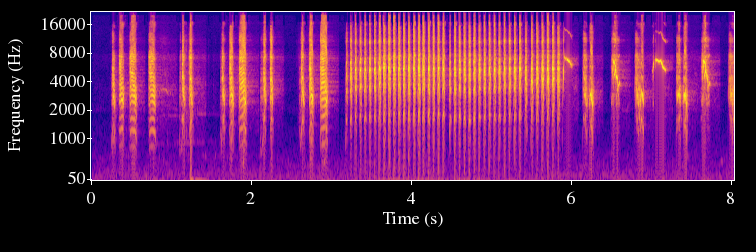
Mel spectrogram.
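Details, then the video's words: Long-tailed shrike calling to lure a rival: harsh broadband chattering notes in short bursts, then a long rapid buzzing rattle lasting nearly three seconds, followed by scattered harsh notes and thin whistled slurs. "pancingan cendet gacor full isian CUITAN MEMANGGIL LAWAN Ini ahlinya bikin burung cendet Nyaut"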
